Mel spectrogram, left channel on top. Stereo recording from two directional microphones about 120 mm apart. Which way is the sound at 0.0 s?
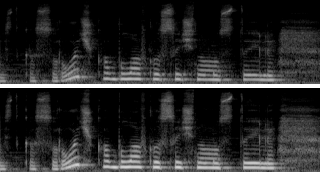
45° right (ahead or behind).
